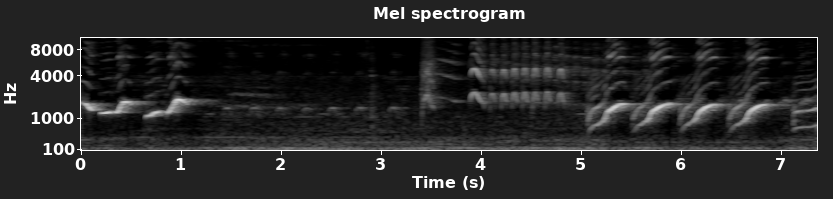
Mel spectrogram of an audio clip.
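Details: Black-throated laughingthrush singing at morning voice training. Rising whistles in pairs are followed by soft, faint notes, a buzzy chattering burst, and then a strong run of five ringing, upslurred whistles at an even pace.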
